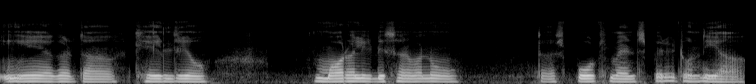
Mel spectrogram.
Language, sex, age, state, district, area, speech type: Sindhi, male, 18-30, Gujarat, Kutch, rural, spontaneous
